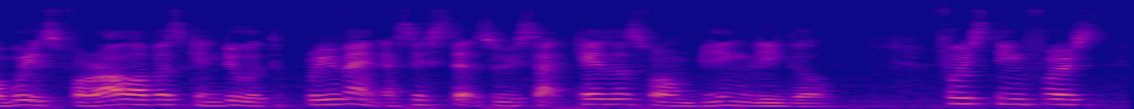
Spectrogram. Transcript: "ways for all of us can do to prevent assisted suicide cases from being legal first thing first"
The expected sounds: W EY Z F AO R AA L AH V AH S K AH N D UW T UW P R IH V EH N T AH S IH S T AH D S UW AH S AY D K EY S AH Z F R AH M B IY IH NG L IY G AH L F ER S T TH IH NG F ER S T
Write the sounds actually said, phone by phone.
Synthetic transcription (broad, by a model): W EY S F AO R AA L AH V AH S K AH N D UW T UW P R IH V EH N T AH S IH S T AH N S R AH S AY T K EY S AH S F R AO M B IY IH NG L IY G AH L F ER S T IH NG F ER S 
